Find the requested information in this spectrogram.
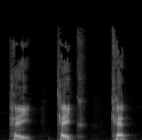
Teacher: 강세 음절 초라서 기음화가 일어납니다.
